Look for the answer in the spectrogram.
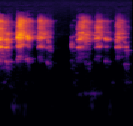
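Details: Spotted owlet (Athene brama), a highly vocal owlet of India heard early morning or in daytime, gives harsh, screechy churring chatter in two quick bursts of about three notes each, separated by a short pause.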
